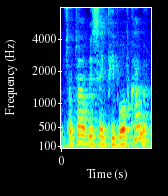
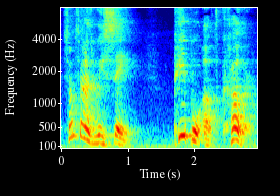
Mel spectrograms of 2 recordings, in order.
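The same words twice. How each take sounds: First: Said in the usual way. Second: PEOPLE OF COLOR louder and higher, set apart; emphatic corrected reading of "people of color"; careful rereading. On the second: Real, not acted. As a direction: read it out deliberately, pausing before "people of color". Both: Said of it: "Let me read that one again".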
